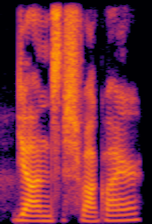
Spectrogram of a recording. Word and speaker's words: Jan Švankmajer: Jan Švankmajer?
